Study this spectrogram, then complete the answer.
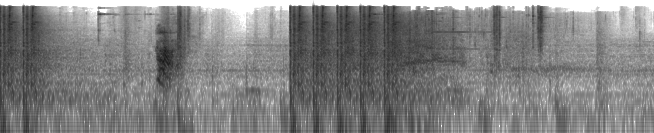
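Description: Guns fire in quick bursts of shots that echo around a metal hall.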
